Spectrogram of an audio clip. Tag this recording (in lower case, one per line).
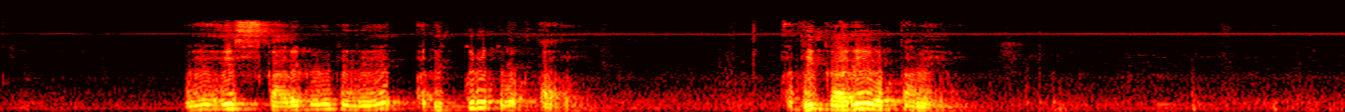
speech
monologue
male speech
